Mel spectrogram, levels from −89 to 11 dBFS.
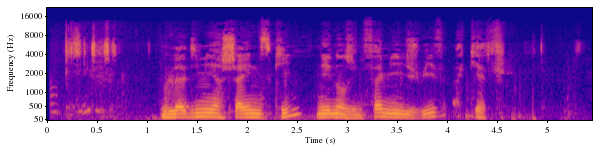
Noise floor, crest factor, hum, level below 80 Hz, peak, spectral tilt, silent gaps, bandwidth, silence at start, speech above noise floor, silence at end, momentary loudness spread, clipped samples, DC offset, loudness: -49 dBFS; 16 dB; none; -48 dBFS; -2 dBFS; -5 dB/octave; none; 14 kHz; 0.05 s; 33 dB; 0.55 s; 11 LU; under 0.1%; under 0.1%; -17 LUFS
